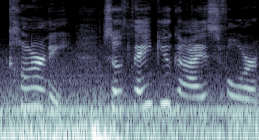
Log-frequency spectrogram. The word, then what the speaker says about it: Kearney: think i was saying kearney nebraska and it's correctly pronounced carney so thank you guys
